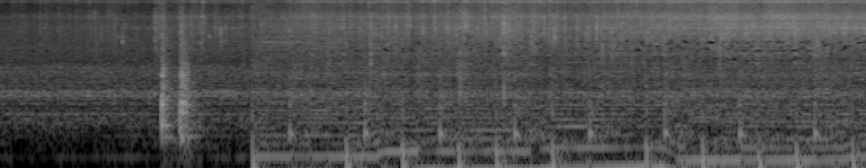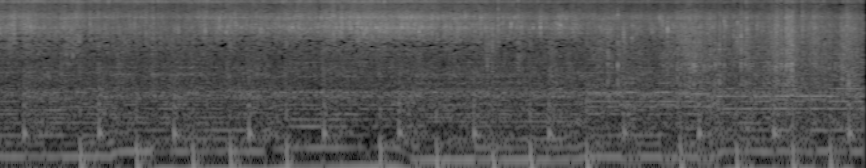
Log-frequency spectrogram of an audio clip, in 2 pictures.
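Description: Butter sizzling and bubbling as it melts in a hot nonstick pot, stirred with a wooden spatula; a couple of sharp knocks about two seconds in, then a steady sizzle.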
